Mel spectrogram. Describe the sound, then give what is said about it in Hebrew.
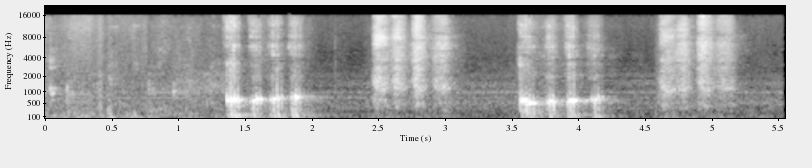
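A voice imitates Mr. Zigelboim's short, jumpy snoring: four quick rasping bursts, each broken into choppy pulses, alternating between a sharper, higher snort and a breathier rasp. “למר זיגלבוים, יש נחירות קצרות וקופצניות. זה הולך ככה.”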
